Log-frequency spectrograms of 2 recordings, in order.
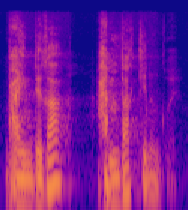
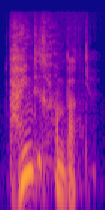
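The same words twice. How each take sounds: First: Said in the usual way. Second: Whispered, voiceless repeat of 마인드가; soft whispered echo. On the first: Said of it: "마인드가 안 바뀌어요 (whisper)". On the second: Shown as a demonstration. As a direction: hush it like a secret. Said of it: "unvoiced repeat".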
